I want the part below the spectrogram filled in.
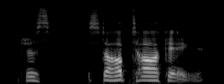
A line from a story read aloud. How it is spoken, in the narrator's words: the other rasps quietly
